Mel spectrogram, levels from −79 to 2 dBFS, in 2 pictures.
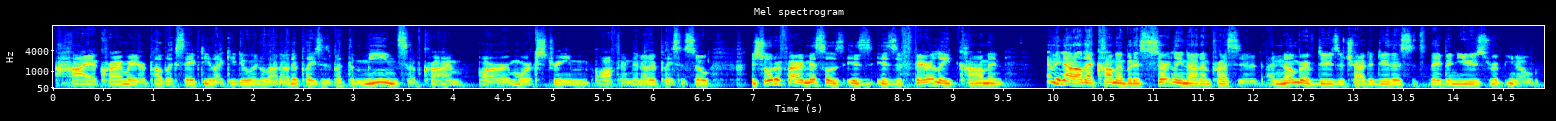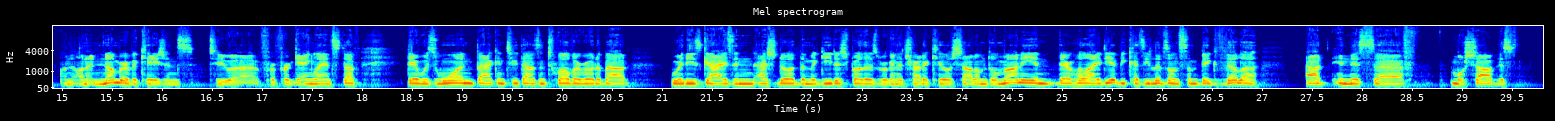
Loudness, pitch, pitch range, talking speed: -23 LUFS, 110 Hz, 100-120 Hz, 235 wpm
